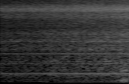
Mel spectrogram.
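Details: Centrifugal water pump running normally against a partly closed discharge valve: steady even hum with thin constant whistle and airy hiss, no knocks or rubbing; higher pressure lowers current draw.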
